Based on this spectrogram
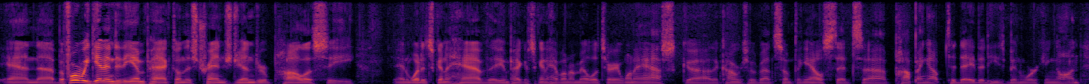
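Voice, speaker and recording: A man from Louisiana hosting a talk radio show, chatting with many fillers and swinging between loud and soft delivery. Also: deep voice, fast talker, no room sound.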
